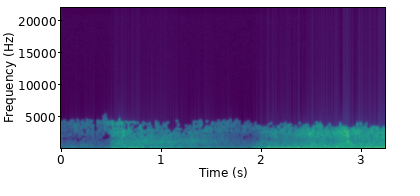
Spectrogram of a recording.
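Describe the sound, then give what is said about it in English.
A taxi cab's engine revs loudly as it speeds away toward a hotel, the steady motor roar jumping up twice in pitch and volume as it accelerates, with no voices. “The cab sped away to my hotel.”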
